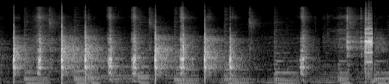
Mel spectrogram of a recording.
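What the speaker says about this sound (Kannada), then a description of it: "ಈಗ ಕೊತ್ತಂಬರಿನ ಹೆಚ್ಕೊಳ್ತಾ ಇದ್ದಾರೆ" A knife chops coriander leaves on a board in a home kitchen, giving about a dozen crisp, evenly spaced taps at a brisk steady pace, close and clear with no talk.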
